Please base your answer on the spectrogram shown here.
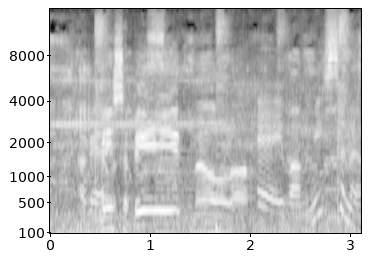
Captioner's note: beep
